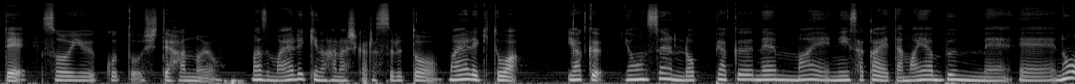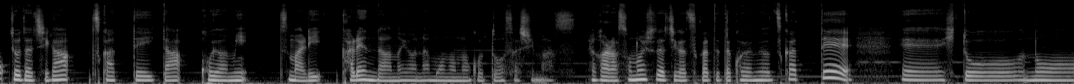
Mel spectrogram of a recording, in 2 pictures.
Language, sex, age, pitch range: Japanese, female, 20-39, 185-215 Hz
